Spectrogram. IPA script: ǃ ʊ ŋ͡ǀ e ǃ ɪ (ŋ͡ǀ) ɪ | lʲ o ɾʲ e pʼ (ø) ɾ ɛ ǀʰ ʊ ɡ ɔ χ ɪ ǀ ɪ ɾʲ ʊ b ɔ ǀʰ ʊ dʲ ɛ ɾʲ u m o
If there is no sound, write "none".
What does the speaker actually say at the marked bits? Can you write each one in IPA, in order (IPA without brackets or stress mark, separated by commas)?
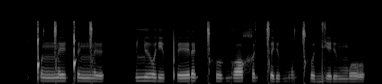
ŋ͡ǀ, e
